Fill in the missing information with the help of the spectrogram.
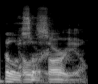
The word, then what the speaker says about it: Pelissero: That was reported by NFL insider Tom Pelissero. I said that right? – Tom Pelissero. – Oh, yeah, I was close.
